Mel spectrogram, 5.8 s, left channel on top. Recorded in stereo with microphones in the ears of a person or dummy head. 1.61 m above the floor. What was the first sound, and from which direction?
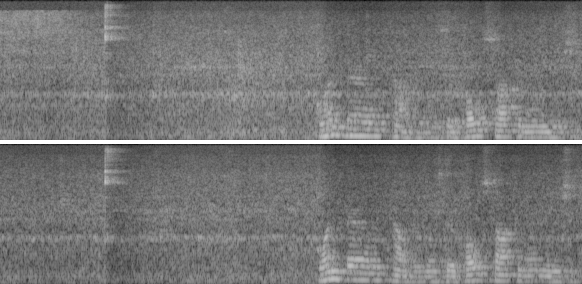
Chewing, centre (ahead or behind).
